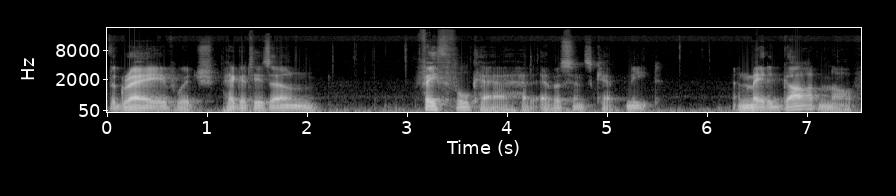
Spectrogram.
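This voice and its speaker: A British man narrates classic literature in an extremely low voice. There is a gravelly creak to it. His delivery is measured and expressive, with deliberate pauses that shape each phrase. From Britain. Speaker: audiobook narrator. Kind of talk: literary audiobook reading of a classic novel.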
